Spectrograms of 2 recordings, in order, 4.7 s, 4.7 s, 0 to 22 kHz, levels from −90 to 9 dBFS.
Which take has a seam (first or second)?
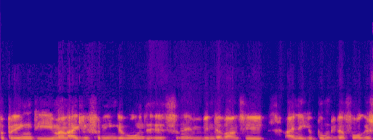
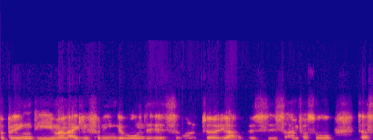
first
